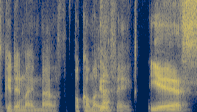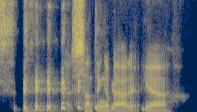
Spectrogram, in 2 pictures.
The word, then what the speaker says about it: Akomolafe: Akomolafe.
